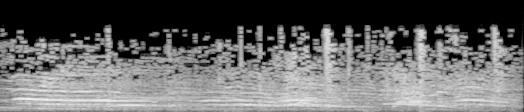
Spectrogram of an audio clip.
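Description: A crowd boos loudly and steadily, many overlapping drawn-out voices blending into a continuous jeering roar that swells slightly near the end, with no clear speech.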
